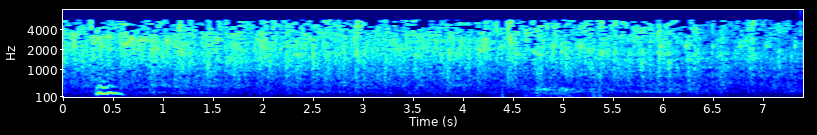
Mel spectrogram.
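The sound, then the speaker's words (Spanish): An audience applauds steadily, a dense and continuous patter of many hands clapping that holds an even level from start to finish, with no voices standing out. “Vamos a darles un gran aplauso.”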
